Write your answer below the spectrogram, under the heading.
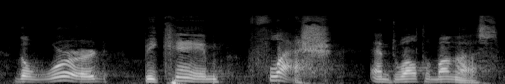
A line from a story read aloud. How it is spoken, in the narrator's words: declares dramatically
